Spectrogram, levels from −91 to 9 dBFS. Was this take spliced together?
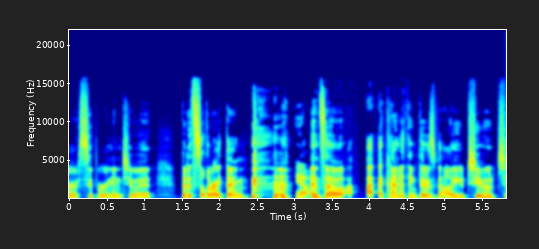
no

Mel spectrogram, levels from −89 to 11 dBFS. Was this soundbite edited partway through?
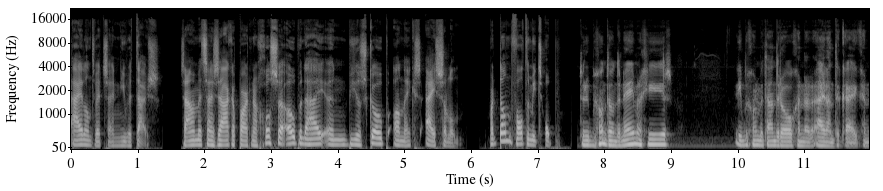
no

